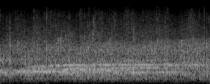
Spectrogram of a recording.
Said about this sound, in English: And I think before we start, we should just congratulate and give a cheer for the people of Melbourne.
